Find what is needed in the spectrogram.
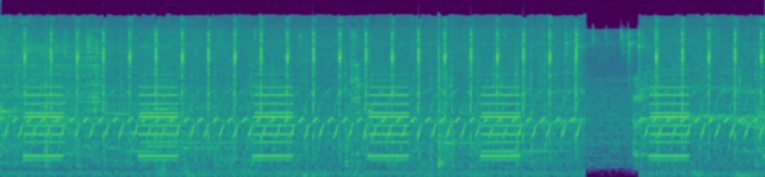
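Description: Car alarm sound in a rap track's outro: a warbling whoop alternating with a steady stacked beep, repeating about every second and a half. The sound drops out for about half a second near the end.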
